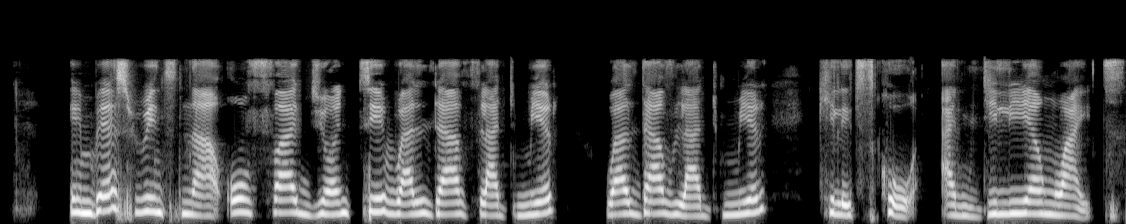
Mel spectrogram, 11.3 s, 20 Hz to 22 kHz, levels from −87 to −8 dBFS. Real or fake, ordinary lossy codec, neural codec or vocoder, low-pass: real; AAC, 48 kbps; none; 7.2 kHz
